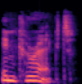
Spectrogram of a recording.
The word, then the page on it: incorrect: British English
